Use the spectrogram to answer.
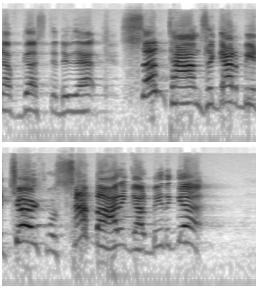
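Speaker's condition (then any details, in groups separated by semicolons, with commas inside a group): No condition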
